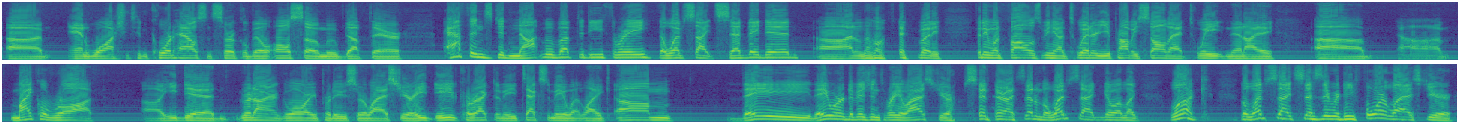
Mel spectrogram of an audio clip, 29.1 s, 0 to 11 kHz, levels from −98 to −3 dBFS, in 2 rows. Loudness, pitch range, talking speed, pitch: -23 LUFS, 110-145 Hz, 190 wpm, 120 Hz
